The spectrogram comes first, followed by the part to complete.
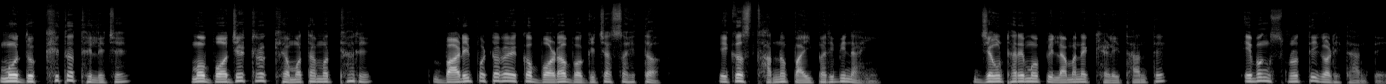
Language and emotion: Odia, sad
